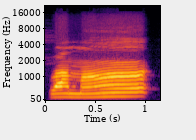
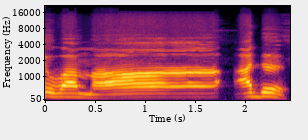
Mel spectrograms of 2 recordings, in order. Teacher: حمزہ دال زبر اد و ما اد، اس کو و ما ایسے نہیں پڑھیں گے، ناک میں آواز نہیں جانی چاہیے، اس کو پڑھیں گے و ما اد.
